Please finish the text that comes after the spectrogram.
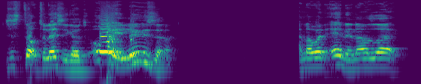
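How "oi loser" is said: loud, high call-out; imitated teacher's shout. History teacher calls to a pupil out in the hall, mock shout. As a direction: holler it like a teacher hailing a pupil.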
